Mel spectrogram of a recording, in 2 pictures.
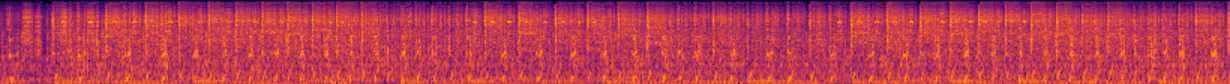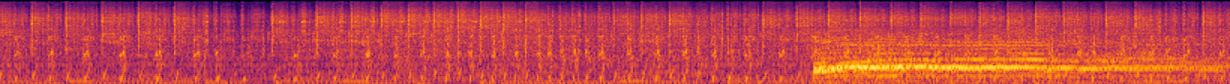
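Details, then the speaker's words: Small engine-driven water suction pump, hard to start after long disuse, now running. Quick, even firing at about four beats a second with no stumbling; it idles smoothly and normally. "Được rồi bạn ơi, cuối cùng thì động cơ cũng có thể sáng êm và bình thường cũng sáng chậm được rồi bạn ơi"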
